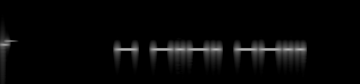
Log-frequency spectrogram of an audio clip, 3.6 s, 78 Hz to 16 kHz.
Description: Morse code, heard as a keyed tone, about 20 wpm, 700 Hz. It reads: TCZ
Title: USA Call Sign Postfixes - 3 Letters 20wpm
